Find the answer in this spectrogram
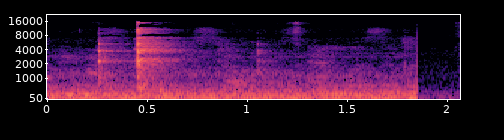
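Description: Faint clink of a metal spoon against a ceramic plate, with one sharp click about half a second in; the sound then cuts off suddenly near the end.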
